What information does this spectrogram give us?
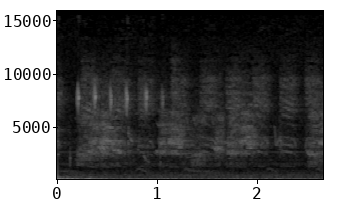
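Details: Rattling Cisticola on a sunrise safari drive, a bird that arrives only after very heavy rains, giving about six quick, high, dry ticks in a row, over a strident insect buzz that is not the bird, and a low rumble.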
